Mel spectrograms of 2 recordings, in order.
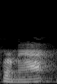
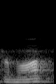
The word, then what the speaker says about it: Fermat: another type of spiral called it looks like fermat it's actually pronounced for moth pronounced prophyla that from off that one i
